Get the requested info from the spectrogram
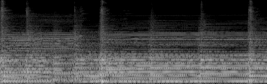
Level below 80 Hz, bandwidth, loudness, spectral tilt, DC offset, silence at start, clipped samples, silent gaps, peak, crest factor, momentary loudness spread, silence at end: -54 dBFS; over 20 kHz; -24 LUFS; -6 dB/octave; under 0.1%; 0 s; under 0.1%; none; -8 dBFS; 14 dB; 3 LU; 0 s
